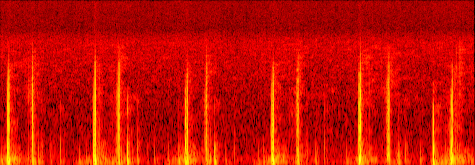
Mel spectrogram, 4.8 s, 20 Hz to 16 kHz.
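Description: Paired lub-dub heart sounds through a stethoscope, about 70 beats a minute, with some rubbing noise.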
